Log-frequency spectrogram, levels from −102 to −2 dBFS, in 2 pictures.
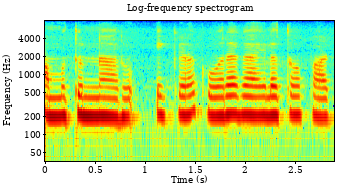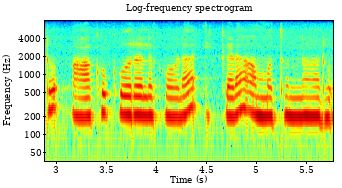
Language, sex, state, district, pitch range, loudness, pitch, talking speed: Telugu, female, Andhra Pradesh, Guntur, 205-220 Hz, -14 LUFS, 215 Hz, 85 wpm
